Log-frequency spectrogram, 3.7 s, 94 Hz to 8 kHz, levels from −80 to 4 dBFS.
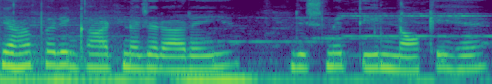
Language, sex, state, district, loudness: Hindi, female, Bihar, Vaishali, -19 LUFS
